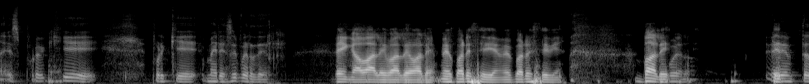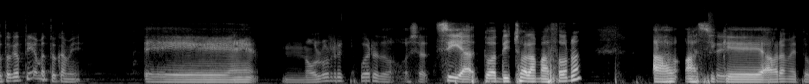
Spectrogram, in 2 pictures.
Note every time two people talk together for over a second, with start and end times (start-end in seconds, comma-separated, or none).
none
